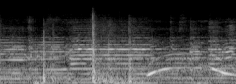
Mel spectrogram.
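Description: Music playing over fireworks, with a few sharp, irregular firework bangs.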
